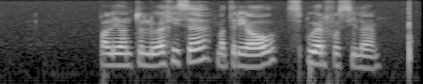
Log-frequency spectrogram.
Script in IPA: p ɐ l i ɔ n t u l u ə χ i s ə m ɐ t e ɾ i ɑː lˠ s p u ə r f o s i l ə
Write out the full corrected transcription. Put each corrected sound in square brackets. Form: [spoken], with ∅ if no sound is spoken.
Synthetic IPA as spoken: p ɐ l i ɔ n t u l u ə χ i s ə m ɐ t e ɾ i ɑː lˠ s p u ə r f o s i l ə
